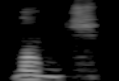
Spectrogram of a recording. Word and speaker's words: lunch: 그러니까 얘는 뭐냐면 얘는 짧아요. lunch. 알겠죠?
